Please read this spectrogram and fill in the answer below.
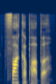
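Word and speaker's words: whakapapa: You'll hear locals casually talking about places like haka papapa, pronounced faka papapa.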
